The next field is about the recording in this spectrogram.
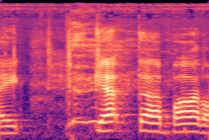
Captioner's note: panelists laughing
